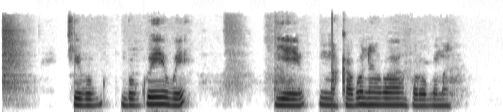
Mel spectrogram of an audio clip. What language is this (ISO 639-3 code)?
lug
